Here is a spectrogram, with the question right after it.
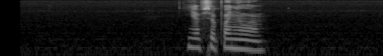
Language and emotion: Russian, neutral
